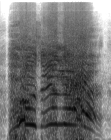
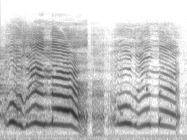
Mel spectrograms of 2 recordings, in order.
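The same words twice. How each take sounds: First: High, slow drawn-out call; echoing call. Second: High, slow, very faint repeats; fading echo. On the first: Worried comic calls inside, long echoing holler. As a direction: holler it high and stretched into a cavern. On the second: Comic's question bounces back, fading echo. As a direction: let it die away high and tiny. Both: Acted. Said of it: "First pussy echo".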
